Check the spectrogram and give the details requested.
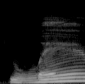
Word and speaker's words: where: Where were you last night? Where were you last night? Cuidado com a pronúncia. A pronúncia aqui, ó, com o H é where e sem o H é were.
